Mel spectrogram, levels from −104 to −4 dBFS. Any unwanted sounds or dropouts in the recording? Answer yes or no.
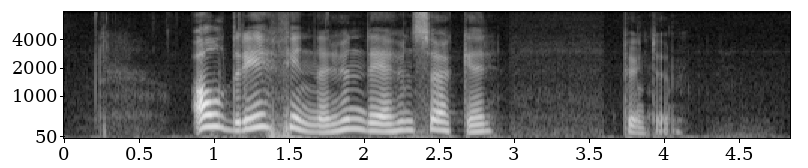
no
